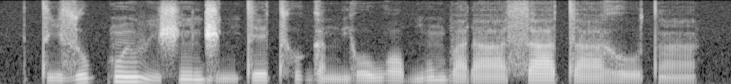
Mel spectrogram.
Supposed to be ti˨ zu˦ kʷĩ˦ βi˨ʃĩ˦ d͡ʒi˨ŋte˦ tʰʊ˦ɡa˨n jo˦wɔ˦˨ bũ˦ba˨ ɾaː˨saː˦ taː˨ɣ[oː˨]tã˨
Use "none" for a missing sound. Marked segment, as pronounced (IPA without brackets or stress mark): oː˨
